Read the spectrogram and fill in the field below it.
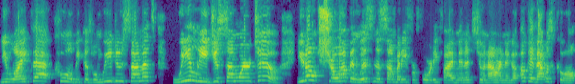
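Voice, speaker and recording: A woman's raised, projected voice in a Minnesotan accent, high-pitched, bright and sharp in tone, with an animated tone, lively intonation and a very fast pace. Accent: Minnesota. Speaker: online business coach. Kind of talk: live stream interview. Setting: live stream video call.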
